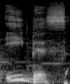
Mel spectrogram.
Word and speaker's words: Ibis: my favorite hotel is the Ibis or ebis i b is and boy i s is and Sam I are pronounced with an e sound in Mexico practice your vows i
